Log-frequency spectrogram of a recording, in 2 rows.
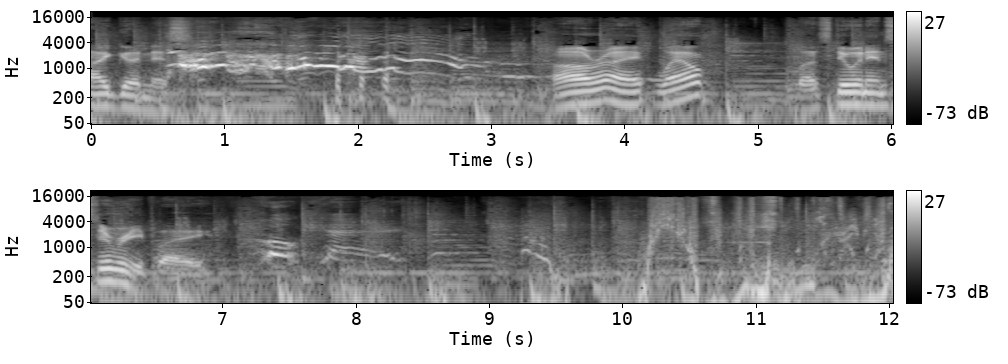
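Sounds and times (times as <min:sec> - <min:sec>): background music: 0:00.0 - 0:12.0
record scratches: 0:09.4 - 0:12.0.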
